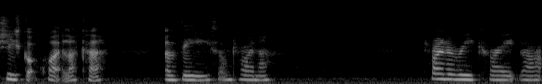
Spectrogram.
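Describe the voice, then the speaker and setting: This woman is soft-spoken, with fairly high pitch and a monotone, flat delivery. She talks at a fairly slow pace, leaving long, frequent pauses. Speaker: beauty vlogger. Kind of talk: makeup tutorial.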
